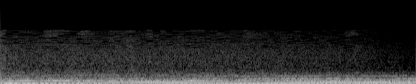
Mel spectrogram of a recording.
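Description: A steady low rumble with a hum running under it, with no distinct knock or other event. It is heard through a low-quality security-camera microphone.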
